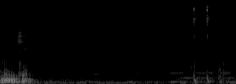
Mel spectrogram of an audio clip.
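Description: A voice trailing off at the start, then quiet room tone broken by a single sharp click near the end.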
